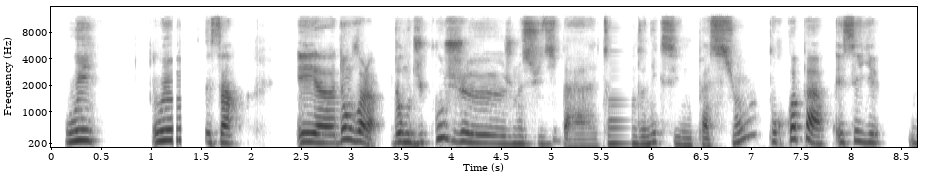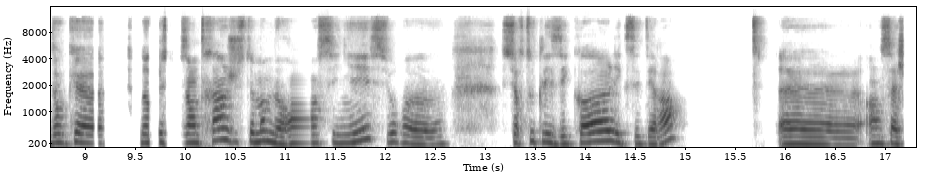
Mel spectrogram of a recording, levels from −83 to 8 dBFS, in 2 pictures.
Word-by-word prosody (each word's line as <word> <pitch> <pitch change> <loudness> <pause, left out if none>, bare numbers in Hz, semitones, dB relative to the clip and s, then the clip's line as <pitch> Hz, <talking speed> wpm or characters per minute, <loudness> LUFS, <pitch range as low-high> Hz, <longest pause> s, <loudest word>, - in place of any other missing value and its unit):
Oui. 265 +2 +3 0.5
Oui, 260 +3 +4
oui, - - +6 0.3
c'est 230 - -4
ça 210 -1 +1 0.6
et 230 -1 +5
heu, 210 0 +4
donc 295 +1 +2
voilà. 245 - +2
Donc 225 +1 +1
du 215 +2 -4
coup, 325 +3 -1
je 215 - 0
je 190 +1 -5
me - - -2
suis 185 0 0
dit: 180 +9 -4
«Bah, 150 +1 -7
étant 195 +5 -8
donné 190 +3 -4
que 225 - -3
c'est 220 -6 -1
une 165 -2 -7
passion, 165 - 0 0.2
pourquoi 275 +6 -2
pas? 190 -7 +3
Essayer». 220 -1 -2 0.2
Donc 210 +1 -4
heu, 215 -2 +5 0.5
donc 215 0 +1
je 230 - +2 0.2
suis 215 - 0
en 220 - +3
train, 270 +7 +2
justement, 240 0 +1
de 250 - +1
me 205 - +3
renseigner 210 +6 -1
sur, 230 -7 -2
heu, 175 -3 0 0.6
sur - - +2
toutes 245 -2 -4
les 210 -5 0
écoles 230 +7 +5
et 220 - -3
cetera. 185 +2 -1 0.9
Heu, 180 -3 +1
en 195 0 0
sach 190 -1 +3
215 Hz, 170 wpm, -23 LUFS, 190-235 Hz, 0.9 s, oui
